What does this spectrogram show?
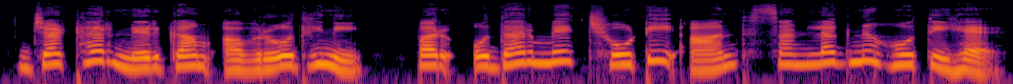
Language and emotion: Hindi, neutral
